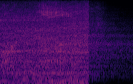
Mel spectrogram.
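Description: Horror-style end-card sound effect: a dense rumbling drone with sliding, wavering tones over it. It stops abruptly about a second and a half in and dies away in a fading tail.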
